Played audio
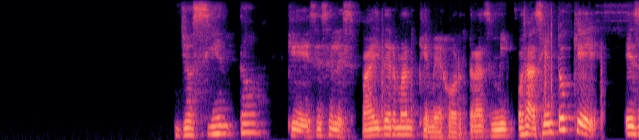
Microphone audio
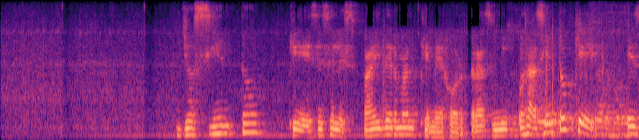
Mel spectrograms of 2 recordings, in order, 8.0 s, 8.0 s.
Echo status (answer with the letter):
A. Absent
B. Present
B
